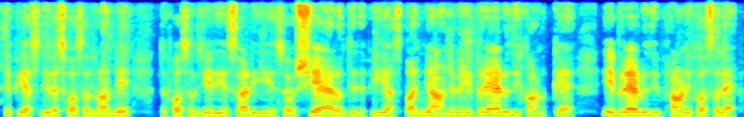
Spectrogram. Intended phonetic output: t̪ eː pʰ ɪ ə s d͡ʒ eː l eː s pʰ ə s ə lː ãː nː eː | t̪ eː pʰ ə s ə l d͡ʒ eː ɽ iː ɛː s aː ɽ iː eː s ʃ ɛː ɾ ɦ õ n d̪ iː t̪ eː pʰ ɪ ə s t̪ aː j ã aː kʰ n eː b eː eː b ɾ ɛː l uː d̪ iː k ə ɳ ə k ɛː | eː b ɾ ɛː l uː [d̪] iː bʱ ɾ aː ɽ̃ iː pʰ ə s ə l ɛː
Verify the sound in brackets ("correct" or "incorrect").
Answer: correct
